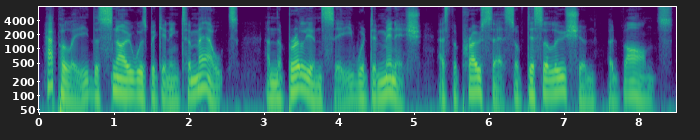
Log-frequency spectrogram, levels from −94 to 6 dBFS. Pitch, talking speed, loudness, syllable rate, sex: 95 Hz, 125 wpm, -21 LUFS, 4.2 syllables/s, male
